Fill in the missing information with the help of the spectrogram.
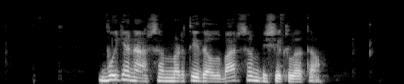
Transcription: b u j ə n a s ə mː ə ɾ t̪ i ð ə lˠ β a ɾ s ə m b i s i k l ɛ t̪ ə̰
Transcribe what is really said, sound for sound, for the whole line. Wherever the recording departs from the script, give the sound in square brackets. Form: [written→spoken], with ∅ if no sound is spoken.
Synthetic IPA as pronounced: b u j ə n a s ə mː ə ɾ t̪ i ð ə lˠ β a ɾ s ə m b i s i k l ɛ t̪ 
